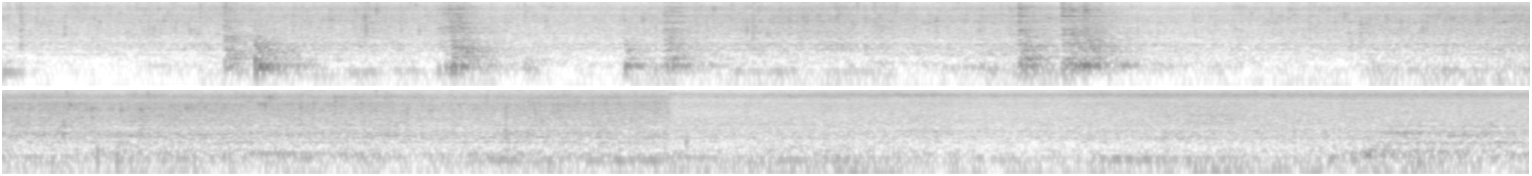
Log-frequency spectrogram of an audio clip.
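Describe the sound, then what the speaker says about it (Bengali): Onions fry with a loud, close, continuous sizzle in a pan, broken by a few sharp scraping stirs near the start. No one speaks. "এবার আমি পেঁয়াজটাকে লাল লাল করে ভেজে নেব"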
